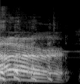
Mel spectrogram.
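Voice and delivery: mock pirate Arr; a light pirate snarl; pirate growl. Host repeats his pirate impression, gruff Arr. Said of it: "are you gonna do the voice".

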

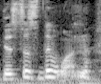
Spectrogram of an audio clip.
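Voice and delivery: childlike plea in mock German; little kid pleading in a hammed German accent. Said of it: "in my German accent".

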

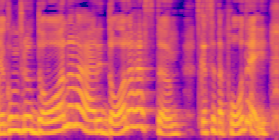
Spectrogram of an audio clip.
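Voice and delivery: lilting dalmål impression; Dalarna accent. Echoing co-host as a Dalarna local, Dalarna accent. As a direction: sing it out in Dalarna dialect. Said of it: "Dalmål".

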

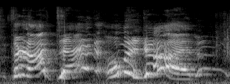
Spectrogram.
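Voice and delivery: high, loud, laughing disbelief; overjoyed disbelief. Acted. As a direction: gasp it out, thrilled and laughing. Fireheart hears the kits live.

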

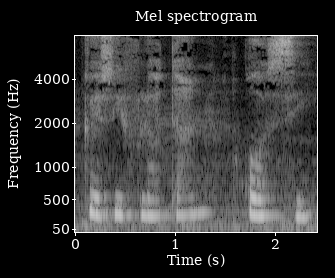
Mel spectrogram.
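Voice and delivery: slow, whispery creepy clown; giggly sinister sing-song. Acted. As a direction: tease him in a sly whisper. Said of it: "Soy Pennywise, el payaso".

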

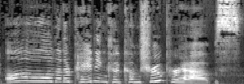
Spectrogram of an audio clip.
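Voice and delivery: high, softly lilting fake surprise; hint coyly in a high, airy singsong; playful high-pitched foreshadowing; mock wonder. Teasing dramatic hint about prophecy.

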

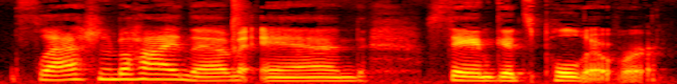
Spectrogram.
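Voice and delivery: ordinary talk, nothing marked

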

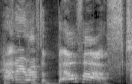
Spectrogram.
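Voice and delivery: badly faked Belfast accent, stretched slowly; attempted Belfast accent. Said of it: "Still can't do the accent".

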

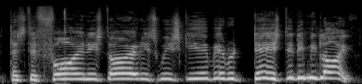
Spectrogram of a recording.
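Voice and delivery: very high, slow, crowing Irish brogue; over-the-top Irish amazement, drawn out; horrible Irish accent. Acted. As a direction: proclaim it in squealing stage-Irish. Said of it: "your horrible accent that makes the joke".

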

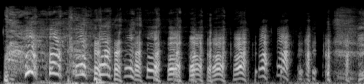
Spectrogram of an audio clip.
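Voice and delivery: long, high, loud real laugh; helpless laughter. Real, not acted. Guest cracks up at his own reveal, high helpless laughter. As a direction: burst into a long high cackle.

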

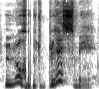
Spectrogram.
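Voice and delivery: slow, high cry of amazement; breath taken away. A narrator's reading. Gentleman hearing Scrooge's whispered gift, astonished. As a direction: draw it out, astounded. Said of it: "as if his breath were taken away".

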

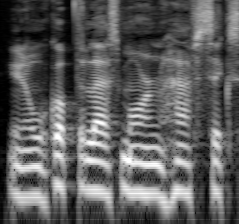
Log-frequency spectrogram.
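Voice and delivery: normal talking voice

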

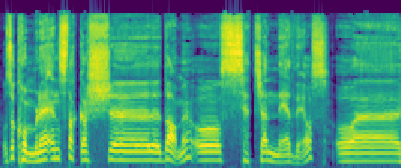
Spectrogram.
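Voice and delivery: normal talking voice

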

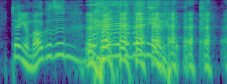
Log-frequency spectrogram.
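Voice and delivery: high, loud mock astonishment; laughing, high-pitched imitation of disbelief; mock incredulity. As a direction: squeal it like a baffled fan. Imagined piss guy recognising comedian.

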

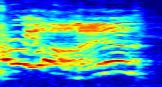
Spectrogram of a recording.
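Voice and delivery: high impatient yell; mock bossy shout. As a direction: yell at him to hurry. Director yelling at driver.

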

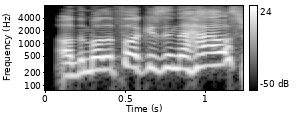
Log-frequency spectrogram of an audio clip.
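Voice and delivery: loud, high whooping announcement, imitated; boisterous entrance. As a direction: burst in with a mock exuberant holler. Imitates star's voice heard off.

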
